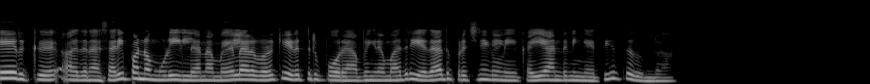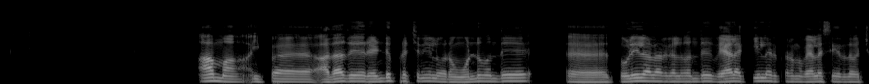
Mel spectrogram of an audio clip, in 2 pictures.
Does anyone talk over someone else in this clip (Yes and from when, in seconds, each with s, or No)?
No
